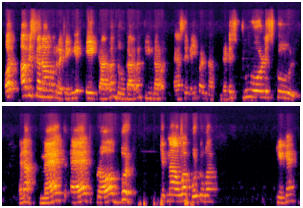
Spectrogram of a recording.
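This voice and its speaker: A man teaching a live online science class, scolding and joking with his students in rapid banter and repeating a filler word. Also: high-pitched, a bit bright, reverberant, rough recording. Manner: repeats filler "yaar" often.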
